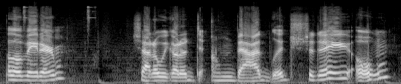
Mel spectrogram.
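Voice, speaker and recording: A woman streamer chatting casually and loudly greeting her chat while playing a game, her microphone clipping and distorting. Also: medium pitch, animated, normal speed, dry recording, soft background music. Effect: clipping, distorted mic.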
